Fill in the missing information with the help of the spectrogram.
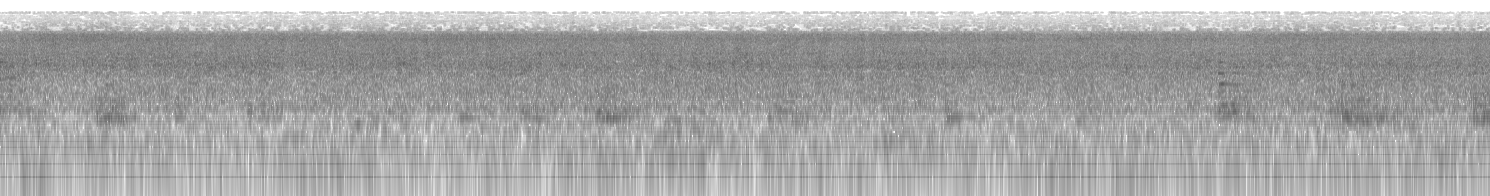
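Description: Boneless chicken pieces sizzling in hot oil on a tawa griddle: a loud, steady frying hiss.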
